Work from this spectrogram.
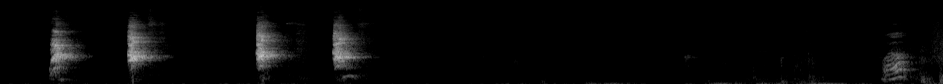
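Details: Biewer Terrier puppy Tuppence, a female, indoors at a grooming and microchipping session while being weighed at 2 kilos: four sharp, high barks in quick succession over the first four seconds, then near silence, with a woman's voice at the end.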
